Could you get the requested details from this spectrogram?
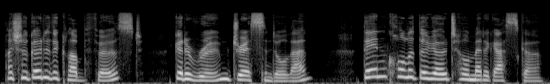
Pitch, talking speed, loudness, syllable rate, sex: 230 Hz, 220 wpm, -18 LUFS, 5.3 syllables/s, female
